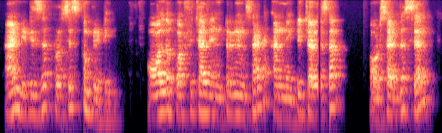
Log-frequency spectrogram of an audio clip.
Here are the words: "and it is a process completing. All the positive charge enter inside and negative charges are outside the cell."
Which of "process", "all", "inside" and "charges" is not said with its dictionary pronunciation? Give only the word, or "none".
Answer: charges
